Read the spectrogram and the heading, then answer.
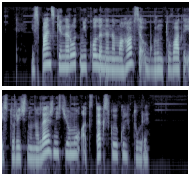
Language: Ukrainian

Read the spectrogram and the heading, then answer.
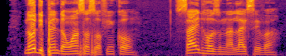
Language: Nigerian Pidgin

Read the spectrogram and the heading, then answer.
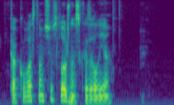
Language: Russian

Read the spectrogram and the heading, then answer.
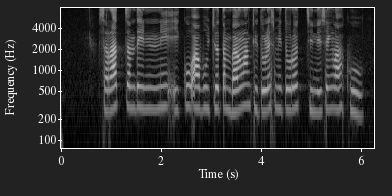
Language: Javanese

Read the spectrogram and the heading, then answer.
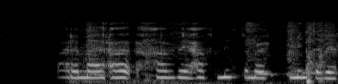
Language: Icelandic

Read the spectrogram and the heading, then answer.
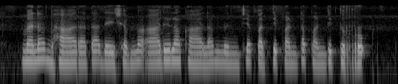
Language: Telugu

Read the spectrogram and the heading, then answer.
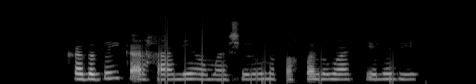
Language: Pashto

